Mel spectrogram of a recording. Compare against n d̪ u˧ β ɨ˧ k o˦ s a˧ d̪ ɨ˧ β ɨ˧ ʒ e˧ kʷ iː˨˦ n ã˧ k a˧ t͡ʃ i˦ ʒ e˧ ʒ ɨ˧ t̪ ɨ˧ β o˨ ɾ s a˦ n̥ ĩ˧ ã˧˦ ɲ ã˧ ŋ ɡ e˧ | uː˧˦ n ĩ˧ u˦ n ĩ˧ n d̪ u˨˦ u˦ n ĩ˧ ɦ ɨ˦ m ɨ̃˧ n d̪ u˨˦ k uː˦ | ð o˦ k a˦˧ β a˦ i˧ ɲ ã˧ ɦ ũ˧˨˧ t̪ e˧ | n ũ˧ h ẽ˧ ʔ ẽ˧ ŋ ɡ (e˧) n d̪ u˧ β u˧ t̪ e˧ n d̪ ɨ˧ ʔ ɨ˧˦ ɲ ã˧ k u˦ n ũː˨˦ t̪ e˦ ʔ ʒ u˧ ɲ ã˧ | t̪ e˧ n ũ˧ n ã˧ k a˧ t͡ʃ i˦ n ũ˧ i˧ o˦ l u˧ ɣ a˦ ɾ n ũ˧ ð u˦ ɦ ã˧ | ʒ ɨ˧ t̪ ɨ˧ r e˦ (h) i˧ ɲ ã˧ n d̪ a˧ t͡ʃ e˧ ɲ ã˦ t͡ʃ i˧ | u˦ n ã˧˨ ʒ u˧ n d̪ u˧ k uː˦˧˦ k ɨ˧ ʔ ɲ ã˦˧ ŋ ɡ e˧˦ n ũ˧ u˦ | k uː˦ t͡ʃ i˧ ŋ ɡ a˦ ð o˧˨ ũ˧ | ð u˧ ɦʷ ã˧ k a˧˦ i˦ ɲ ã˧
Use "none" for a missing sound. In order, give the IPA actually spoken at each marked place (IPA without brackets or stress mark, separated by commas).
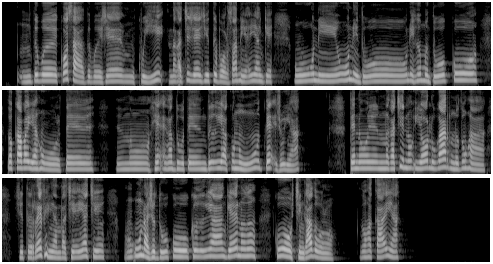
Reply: a˧, f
